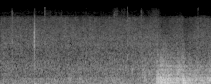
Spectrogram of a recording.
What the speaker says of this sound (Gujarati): આજ સવારમાં વાવાઝોડું અને વરસાદ ખૂબ પડવાથી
